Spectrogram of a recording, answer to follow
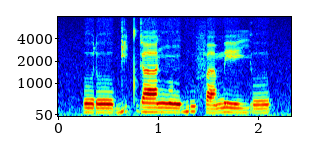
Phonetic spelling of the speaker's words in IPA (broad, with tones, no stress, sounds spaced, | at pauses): o˨ ɾ oː˨ ɡ i˦ t ɡ aː˧ ŋ ɔ̃˧ ɡ͡b u˦ f a˨˦ m eː˧ j o˧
